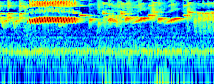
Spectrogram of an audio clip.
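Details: European greenfinch, first-year 'larguero' singer: a loud, rapid, pulsed trill of about seven-tenths of a second followed by quick rising and falling twittered notes.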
